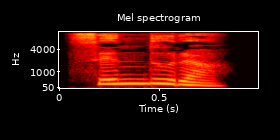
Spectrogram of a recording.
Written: ಸಿಂಧುರ

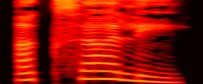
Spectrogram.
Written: ಅಕ್ಕಸಾಲ

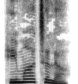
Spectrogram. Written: ಹಿಮಾಚಲ

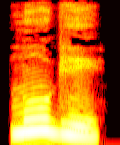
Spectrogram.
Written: ಮೋಘೆ

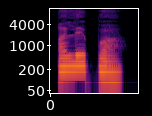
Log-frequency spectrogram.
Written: ಅಲ್ಪ

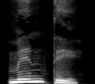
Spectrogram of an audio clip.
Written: ಮೆಂತೆ

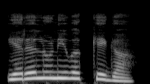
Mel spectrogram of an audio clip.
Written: ಎರಲುಣಿವಕ್ಕೆಗ

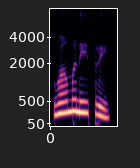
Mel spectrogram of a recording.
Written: ವಾಮನೇತ್ರೆ

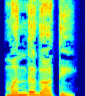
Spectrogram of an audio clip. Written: ಮಂದಗಾತಿ

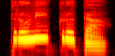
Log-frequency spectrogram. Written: ತೃಣೀಕೃತ

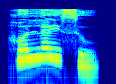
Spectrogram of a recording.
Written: ಹೊಲ್ಲೈಸು

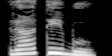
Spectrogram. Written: ರಾತೀಬು

